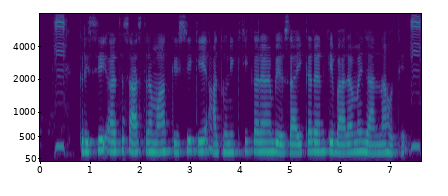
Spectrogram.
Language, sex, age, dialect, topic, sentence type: Chhattisgarhi, female, 18-24, Eastern, banking, statement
